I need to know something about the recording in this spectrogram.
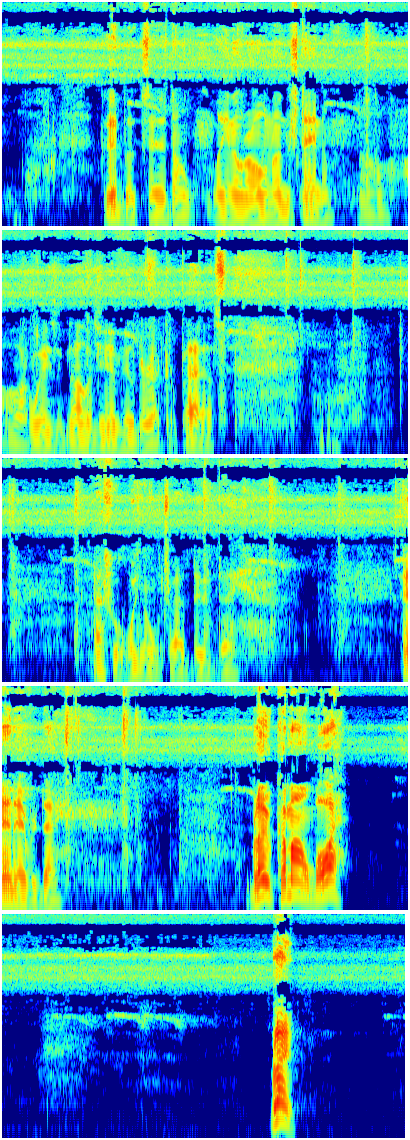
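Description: A middle-aged man talks with animation close to a phone microphone, sometimes raising his voice.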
